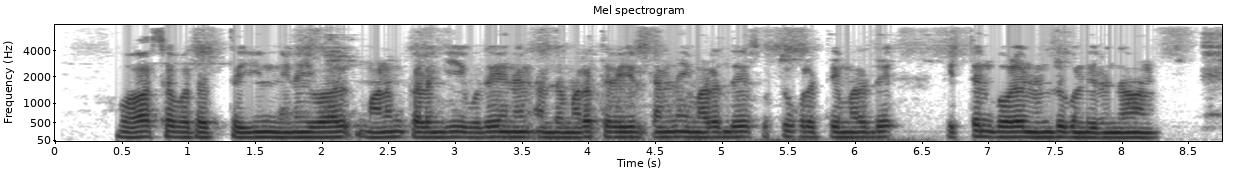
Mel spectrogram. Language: Tamil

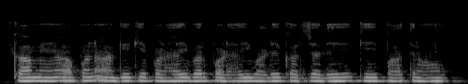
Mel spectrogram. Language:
Chhattisgarhi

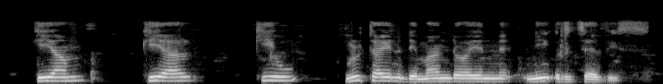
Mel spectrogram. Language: Esperanto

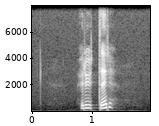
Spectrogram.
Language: Norwegian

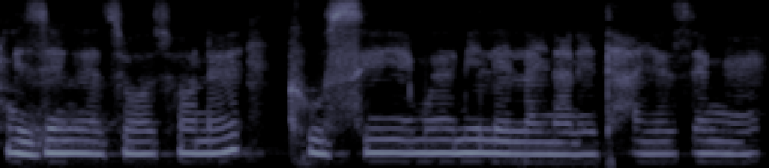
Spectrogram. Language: Bodo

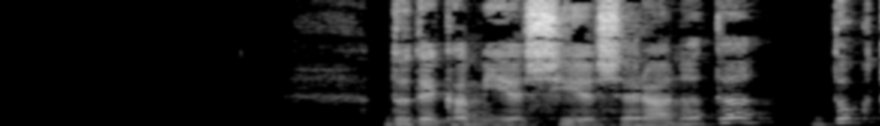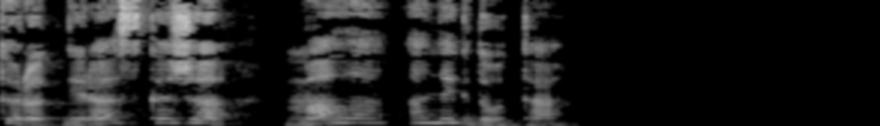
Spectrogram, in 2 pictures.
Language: Macedonian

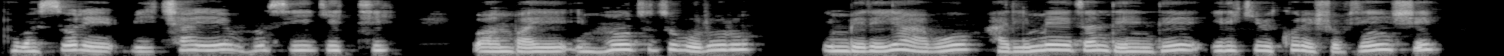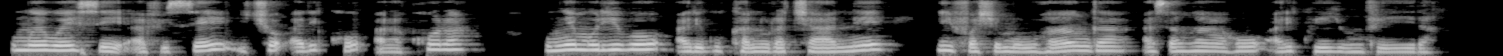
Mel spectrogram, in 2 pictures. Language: Rundi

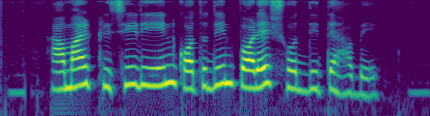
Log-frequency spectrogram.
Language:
Bangla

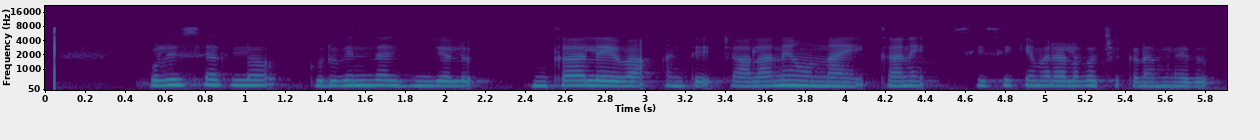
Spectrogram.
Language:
Telugu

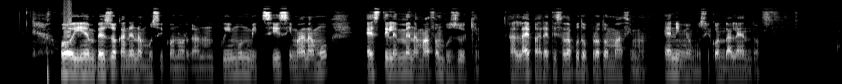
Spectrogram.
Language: Greek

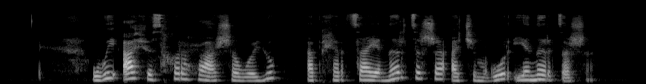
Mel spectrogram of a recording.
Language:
Abkhazian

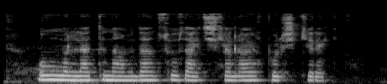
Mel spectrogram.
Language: Uzbek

